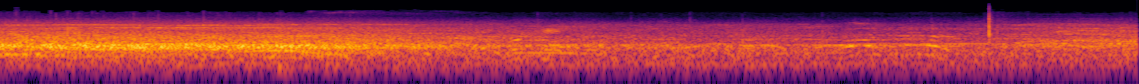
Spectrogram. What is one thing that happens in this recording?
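A large stadium crowd roars and cheers, then slowly dies down.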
